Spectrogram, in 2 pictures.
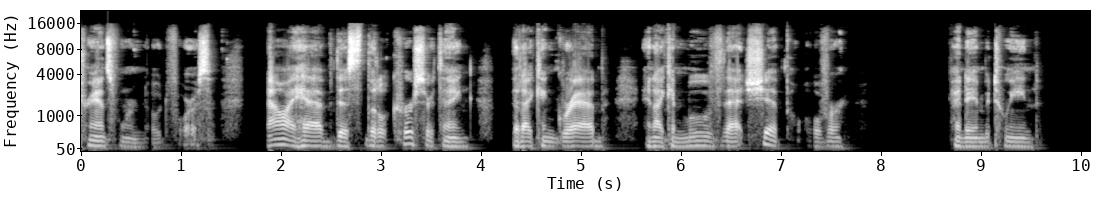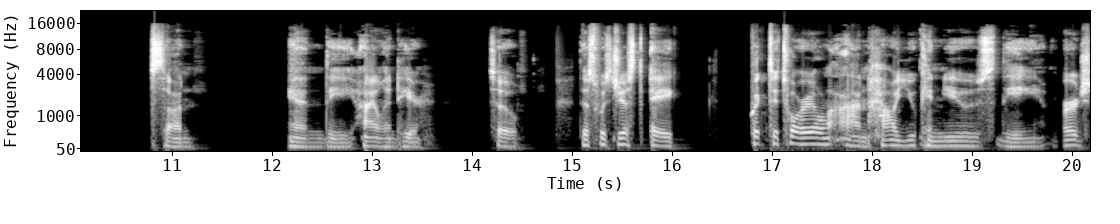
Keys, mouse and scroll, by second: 0.5-1.6 drag, 4.6-9.5 drag.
